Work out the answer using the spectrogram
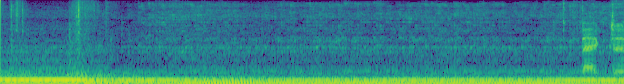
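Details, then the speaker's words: Cheap Jeep Cherokee in neutral after earlier misfire: steady smooth idle sitting noticeably fast, no misses; high idle from cruise control cable holding throttle open. "so i started to notice that when i put the car in neutral that the idle would increase"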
